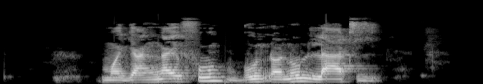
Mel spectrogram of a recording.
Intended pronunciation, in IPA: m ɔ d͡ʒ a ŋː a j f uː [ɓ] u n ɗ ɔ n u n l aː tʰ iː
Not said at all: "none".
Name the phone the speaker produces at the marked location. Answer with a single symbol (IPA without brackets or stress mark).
b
